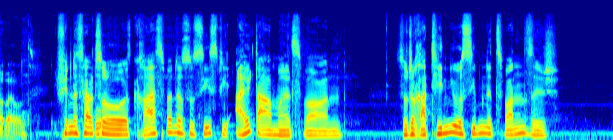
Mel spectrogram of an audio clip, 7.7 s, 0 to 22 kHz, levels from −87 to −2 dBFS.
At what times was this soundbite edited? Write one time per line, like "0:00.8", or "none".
0:01.6
0:03.2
